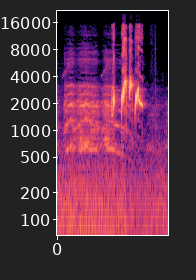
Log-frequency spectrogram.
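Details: Red-whiskered bulbul gives four loud, clear, sharply rising whistled notes in quick succession, sung in the wild-song style (pleng pa). A rooster's crow fades out just before.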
